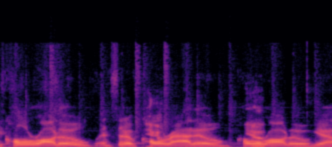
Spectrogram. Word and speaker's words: Colorado: yeah I know right like it's here in Colorado it's Louisville Colorado and and so he has such a hard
